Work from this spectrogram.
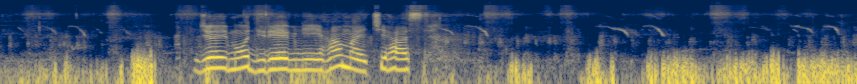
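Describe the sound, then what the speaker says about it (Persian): Chickens cluck in a farmyard where ducks are also kept, with a burst of throaty fowl calls in the middle, heard under and between people talking nearby. "مرغابی داره، مرغ داره"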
